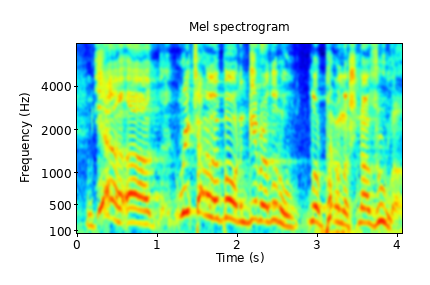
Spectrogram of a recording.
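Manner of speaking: put-on New York accent. Retelling what a man told another guy in a boat, New York voice. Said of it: "he's got like this New York voice".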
